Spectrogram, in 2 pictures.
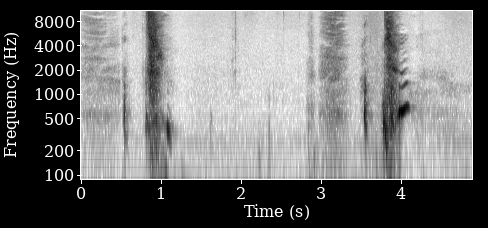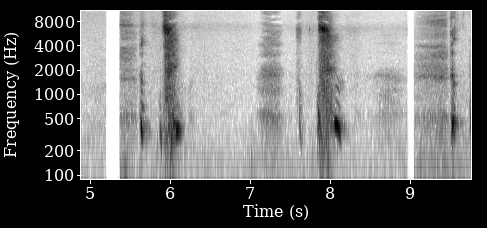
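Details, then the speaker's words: Adult with COVID recording their own sneezes, which they think usually come in threes: four sharp, explosive sneezes spaced a couple of seconds apart, each preceded by a quick audible in-breath, in a quiet room. "got COVID and tried to record when I sneeze. Two. I have COVID. There'll be another. Only two. I've been sneezing in threes, I think."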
